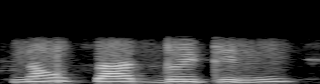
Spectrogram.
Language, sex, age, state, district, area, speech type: Nepali, female, 60+, West Bengal, Kalimpong, rural, conversation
